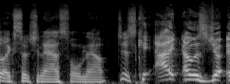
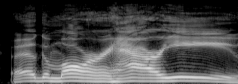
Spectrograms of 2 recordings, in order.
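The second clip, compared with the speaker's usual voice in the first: very loud, slow, thick country drawl; 3 semitones lower, 10 dB louder than usual. Mocking how the people on screen sound: imitating a thick country accent. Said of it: "they sound exactly like".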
